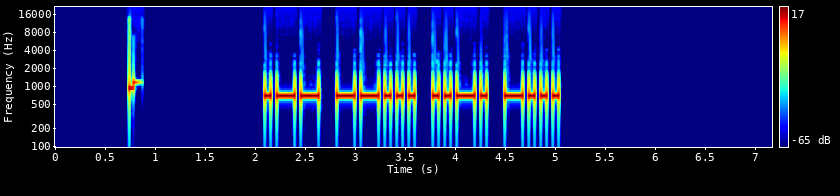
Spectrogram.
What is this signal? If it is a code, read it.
Morse code, heard as a keyed tone, about 20 wpm, 700 Hz. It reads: W7FB
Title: Call Signs - 20wpm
